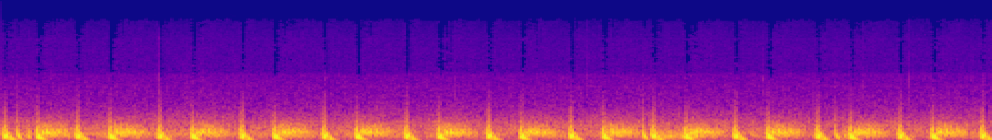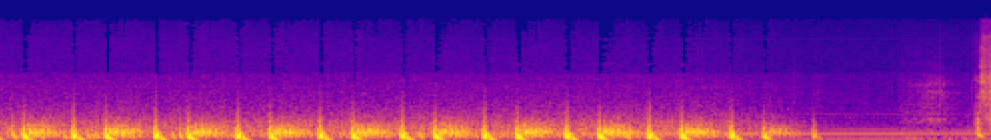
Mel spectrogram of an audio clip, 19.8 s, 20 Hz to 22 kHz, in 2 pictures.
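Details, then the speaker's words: Regular heart sounds near 73 a minute: a soft, high-pitched murmur beginning immediately with, and inseparable from, the second sound; early diastolic murmur of aortic regurgitation. "Immediately after the second sound, you can hear a high-pitched soft murmur. It begins with the second sound. You cannot separate them. Therefore, it is an immediate or early diastolic murmur."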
